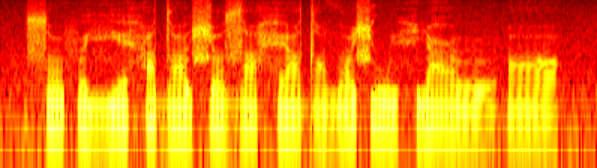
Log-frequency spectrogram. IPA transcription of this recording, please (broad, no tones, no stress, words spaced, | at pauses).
sˤufœ vʲɛhɵ dˤuɕyzˤɛ hɛdˤo ðˤɵɕuwy hiʕɵː | ɑ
